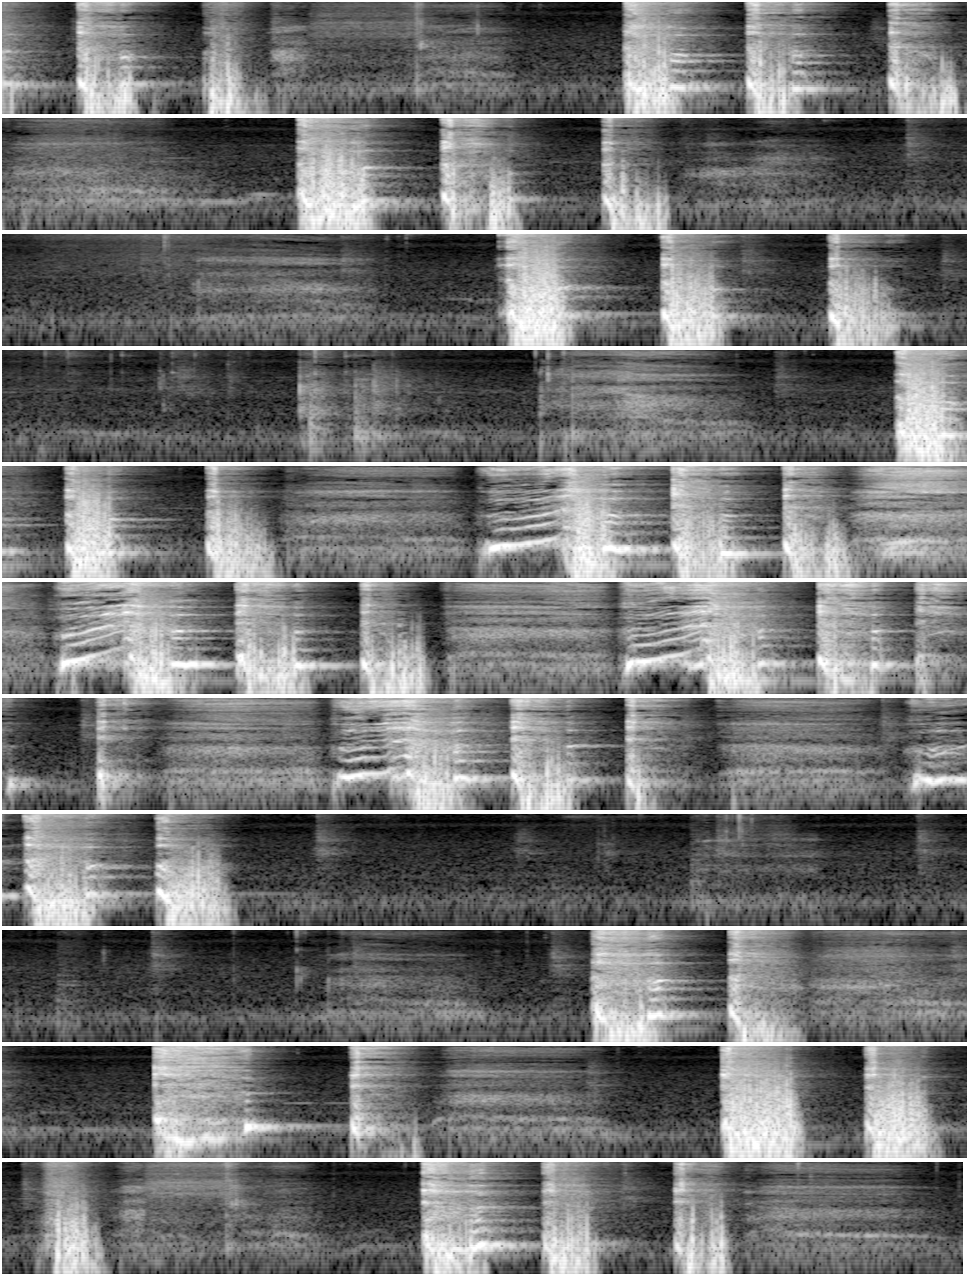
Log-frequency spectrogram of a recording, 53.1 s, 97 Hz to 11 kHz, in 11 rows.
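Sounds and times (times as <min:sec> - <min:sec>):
woman coughing: 0:00.0 - 0:01.4, 0:03.1 - 0:04.8, 0:06.3 - 0:08.2, 0:12.2 - 0:14.2, 0:19.0 - 0:20.7, 0:21.7 - 0:23.6, 0:24.4 - 0:26.3, 0:27.2 - 0:29.8, 0:30.6 - 0:32.4, 0:33.5 - 0:34.9, 0:41.6 - 0:42.6, 0:44.2 - 0:45.6, 0:47.0 - 0:48.8, 0:50.4 - 0:52.0
faint breaths: 0:01.1 - 0:02.7, 0:04.8 - 0:06.2, 0:08.2 - 0:12.0, 0:17.1 - 0:18.4, 0:20.6 - 0:21.7, 0:23.5 - 0:24.4, 0:26.2 - 0:27.2, 0:29.7 - 0:30.6, 0:32.5 - 0:33.5, 0:40.2 - 0:41.4, 0:42.5 - 0:43.7, 0:45.5 - 0:46.6, 0:48.4 - 0:49.9, 0:52.0 - 0:53.0.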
